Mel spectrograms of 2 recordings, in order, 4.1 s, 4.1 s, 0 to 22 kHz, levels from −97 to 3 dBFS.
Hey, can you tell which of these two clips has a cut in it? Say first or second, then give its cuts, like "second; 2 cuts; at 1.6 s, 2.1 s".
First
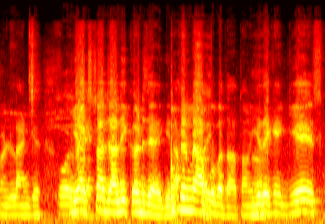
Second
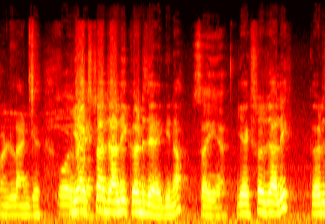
first; 1 cut; at 2.2 s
